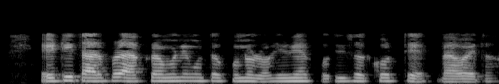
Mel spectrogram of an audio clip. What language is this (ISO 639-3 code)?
ben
